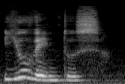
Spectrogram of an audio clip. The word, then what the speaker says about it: Juventus: Mas aqui nesse caso, como é uma palavra que tem essa origem do latim, vai ter esse som de I, ok? Dillo chiaro, Juventus.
